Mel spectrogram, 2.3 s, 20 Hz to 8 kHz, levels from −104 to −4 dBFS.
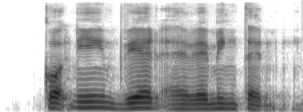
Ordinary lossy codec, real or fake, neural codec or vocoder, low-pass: none; fake; codec, 16 kHz, 4.8 kbps, FACodec; 7.2 kHz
